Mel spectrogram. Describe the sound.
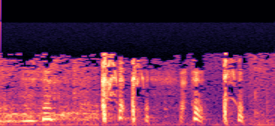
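Coughing and throat clearing from a speaker during a Buddhist dharma talk: several short, rough bursts in quick, uneven succession, with bits of voice mixed in.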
